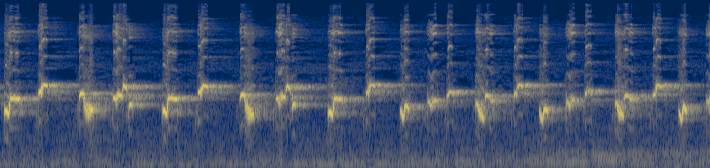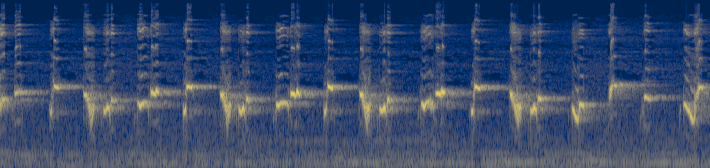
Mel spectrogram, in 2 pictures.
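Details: Long ropel song of a trucukan, or sooty-headed bulbul, played to coax other birds into song. Rapid, nearly unbroken stream of clicking, whistled slurs, bouncing up and down in pitch for over ten seconds.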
